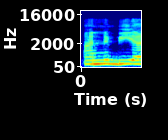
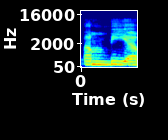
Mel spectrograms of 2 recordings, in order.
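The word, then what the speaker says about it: انبیا: का वर्ड है तो हम इसको पढ़े तो अनबिया नहीं बोलेंगे, अंबिया बोलेंगे, नून साइलेंट हो जाएगा उसमें से।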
